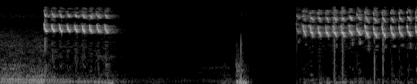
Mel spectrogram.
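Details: Cililin song for tutoring other songbirds: two bursts of high rapid trilling, the first short and fading, then a brief click, then a second vigorous trill starting after a pause of nearly two seconds.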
